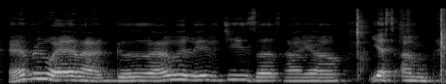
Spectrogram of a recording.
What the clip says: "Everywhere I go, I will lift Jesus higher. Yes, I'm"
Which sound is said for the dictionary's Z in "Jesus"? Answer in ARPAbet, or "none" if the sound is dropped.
Z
